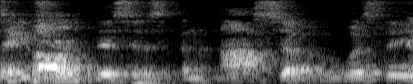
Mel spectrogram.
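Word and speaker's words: Ahso: And the whole What's nature of this is an Aso was the it's original. It's spelled A-H-S-O.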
